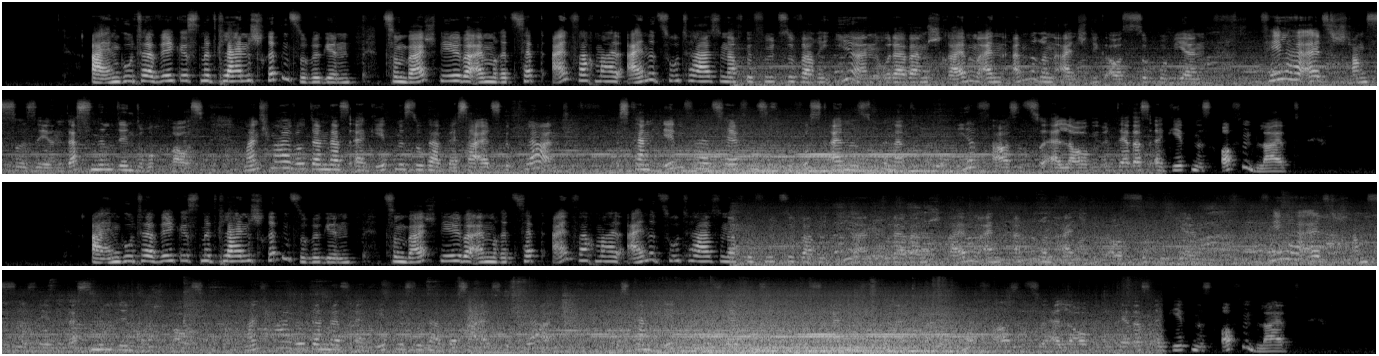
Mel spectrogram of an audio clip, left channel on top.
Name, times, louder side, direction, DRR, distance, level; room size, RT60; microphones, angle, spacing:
voice 1, 0.9-12.3 12.6-18.7 19.0-19.4 19.9-22.8 23.1-26.6, left 3 dB, 30° left, 0.5 m, -28 dB
sound 1, 7.3-25.4, right 4 dB, 55° right, 0.4 m, -28 dB
2.3 x 2.2 x 2.4 m
head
